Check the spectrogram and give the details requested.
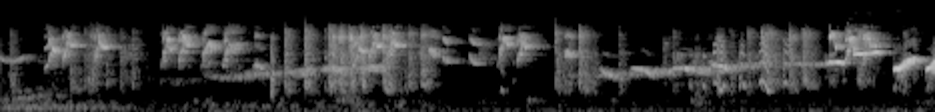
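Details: A white-rumped shama sings a fast, busy medley of chattering clicks, high buzzy notes and long slurred whistles, ending in louder sharp upward whistles.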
